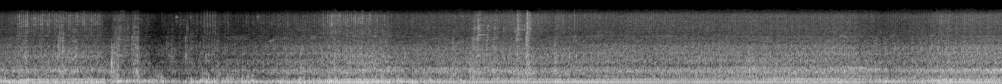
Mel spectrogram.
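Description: JCB backhoe loader's diesel engine running and revving up and easing off several times as the machine drives through mud. A few short sharp knocks come about a second in and again around five seconds in.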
